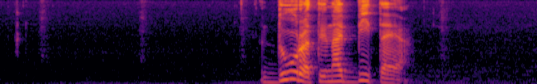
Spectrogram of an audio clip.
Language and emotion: Russian, angry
